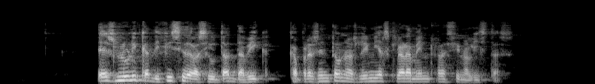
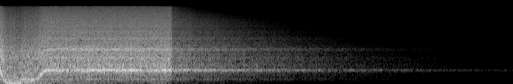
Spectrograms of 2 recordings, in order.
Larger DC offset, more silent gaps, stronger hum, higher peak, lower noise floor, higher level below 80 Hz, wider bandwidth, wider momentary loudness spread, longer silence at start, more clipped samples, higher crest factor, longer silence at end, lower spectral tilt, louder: neither; neither; neither; about the same, -2 dBFS vs 0 dBFS; first, -87 dBFS vs -67 dBFS; second, -56 dBFS vs -34 dBFS; second, 8 kHz vs 16 kHz; second, 13 LU vs 20 LU; first, 1 s vs 0 s; neither; about the same, 16 dB vs 18 dB; second, 0.9 s vs 2.4 s; first, -5.5 dB/octave vs -2.5 dB/octave; second, -16 LUFS vs -13 LUFS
